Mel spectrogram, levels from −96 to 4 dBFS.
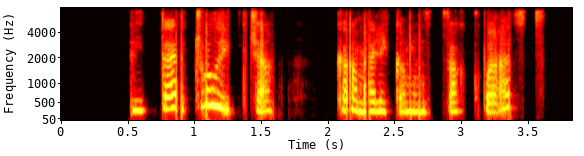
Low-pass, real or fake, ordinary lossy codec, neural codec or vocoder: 7.2 kHz; fake; Opus, 24 kbps; codec, 24 kHz, 0.9 kbps, WavTokenizer, medium speech release version 1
